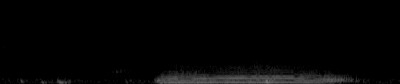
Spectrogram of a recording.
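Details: Big cat meeting his little brother for the first time: a low steady growling moan held for about two seconds, rich in deep tones, with soft background noise before and after.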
